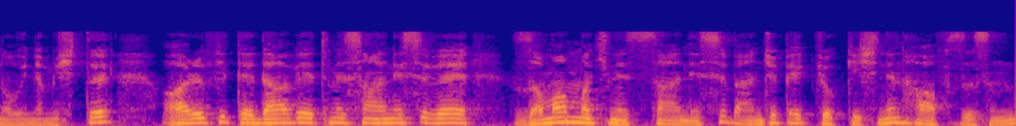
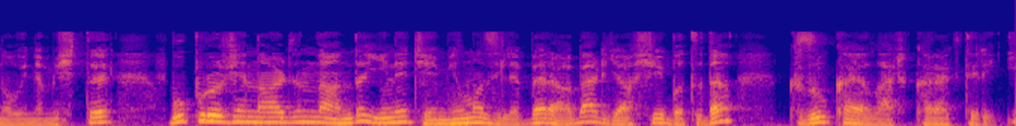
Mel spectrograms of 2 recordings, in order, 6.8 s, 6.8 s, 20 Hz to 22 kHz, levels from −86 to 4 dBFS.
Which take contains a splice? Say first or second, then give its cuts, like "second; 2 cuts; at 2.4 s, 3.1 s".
second; 1 cut; at 1.0 s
